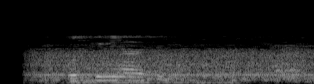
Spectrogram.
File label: Voice Note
